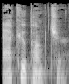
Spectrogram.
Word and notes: acupuncture: American English

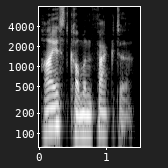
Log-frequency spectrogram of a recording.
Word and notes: highest common factor: British English

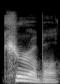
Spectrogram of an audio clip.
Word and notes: curable: American English

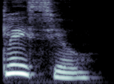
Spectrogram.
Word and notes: glacial: British English

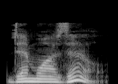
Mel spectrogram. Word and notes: demoiselle: British English

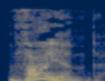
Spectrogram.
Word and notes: viand: British English

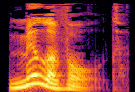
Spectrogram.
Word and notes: millivolt: British English

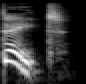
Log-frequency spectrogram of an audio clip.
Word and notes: date: British English

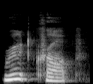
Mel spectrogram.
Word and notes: root crop: American English

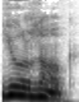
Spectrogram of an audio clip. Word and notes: yule log: British English

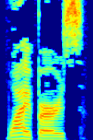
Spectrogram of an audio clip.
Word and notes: wipers: British English

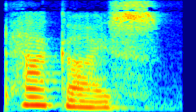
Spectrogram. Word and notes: pack ice: American English

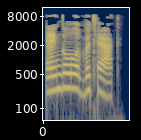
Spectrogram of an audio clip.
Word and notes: angle of attack: British English

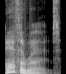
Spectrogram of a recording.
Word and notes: authorise: British English

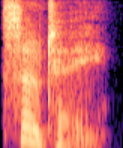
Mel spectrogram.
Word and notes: saute: British English

